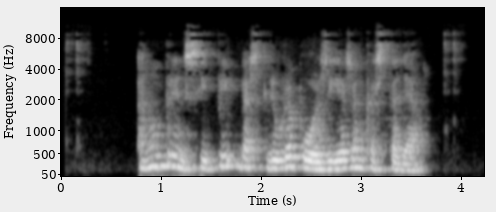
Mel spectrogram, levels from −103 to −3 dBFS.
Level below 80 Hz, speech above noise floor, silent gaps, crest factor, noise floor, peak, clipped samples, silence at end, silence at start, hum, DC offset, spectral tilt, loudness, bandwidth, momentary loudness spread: -60 dBFS; 55 dB; none; 16 dB; -73 dBFS; -2 dBFS; under 0.1%; 0.6 s; 0.75 s; none; under 0.1%; -6.5 dB/octave; -19 LUFS; 9.4 kHz; 9 LU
